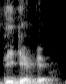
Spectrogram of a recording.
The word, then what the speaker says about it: the Gambia: It's the Gambia. The article "the" is always pronounced before the nation, the Gambia.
